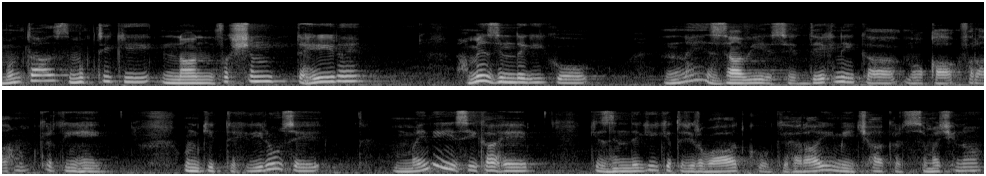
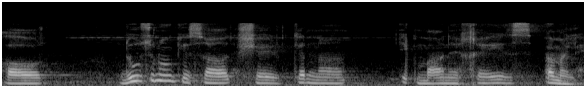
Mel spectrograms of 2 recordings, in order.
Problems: constant background noise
